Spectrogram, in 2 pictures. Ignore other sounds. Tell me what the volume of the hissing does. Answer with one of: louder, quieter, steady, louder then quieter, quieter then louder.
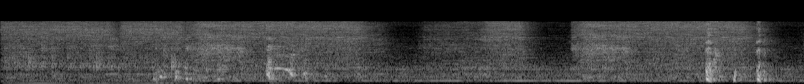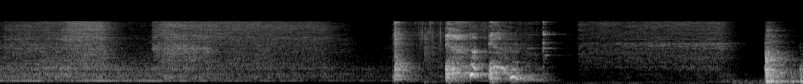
quieter.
